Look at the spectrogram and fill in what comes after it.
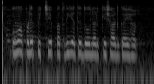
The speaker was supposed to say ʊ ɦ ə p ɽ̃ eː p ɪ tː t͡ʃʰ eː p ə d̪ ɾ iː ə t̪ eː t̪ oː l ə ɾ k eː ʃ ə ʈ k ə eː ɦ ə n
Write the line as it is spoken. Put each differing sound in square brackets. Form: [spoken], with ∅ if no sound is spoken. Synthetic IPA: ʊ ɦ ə p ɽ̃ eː p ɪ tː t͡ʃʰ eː p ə [t̪] ɾ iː ə t̪ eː [d̪] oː l ə [ɽ] k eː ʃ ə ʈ [ɡ] ə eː ɦ ə n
